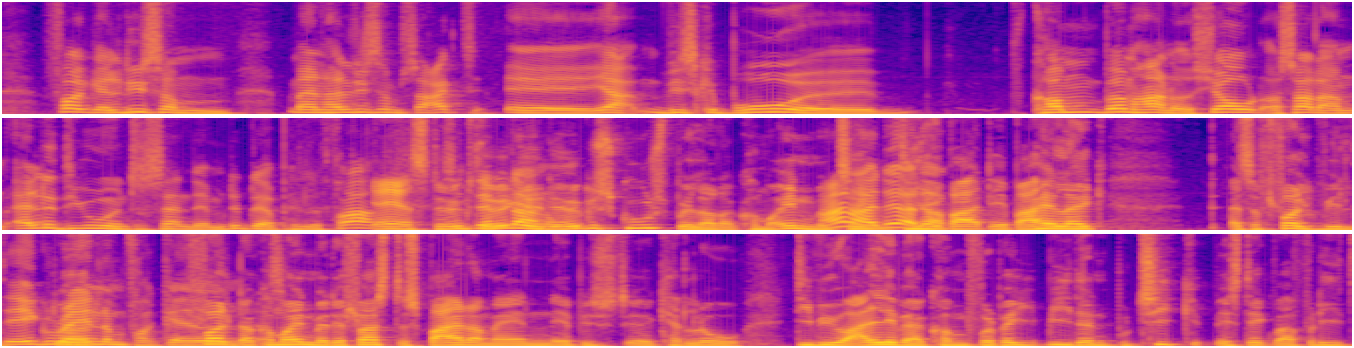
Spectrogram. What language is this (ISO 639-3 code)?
dan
